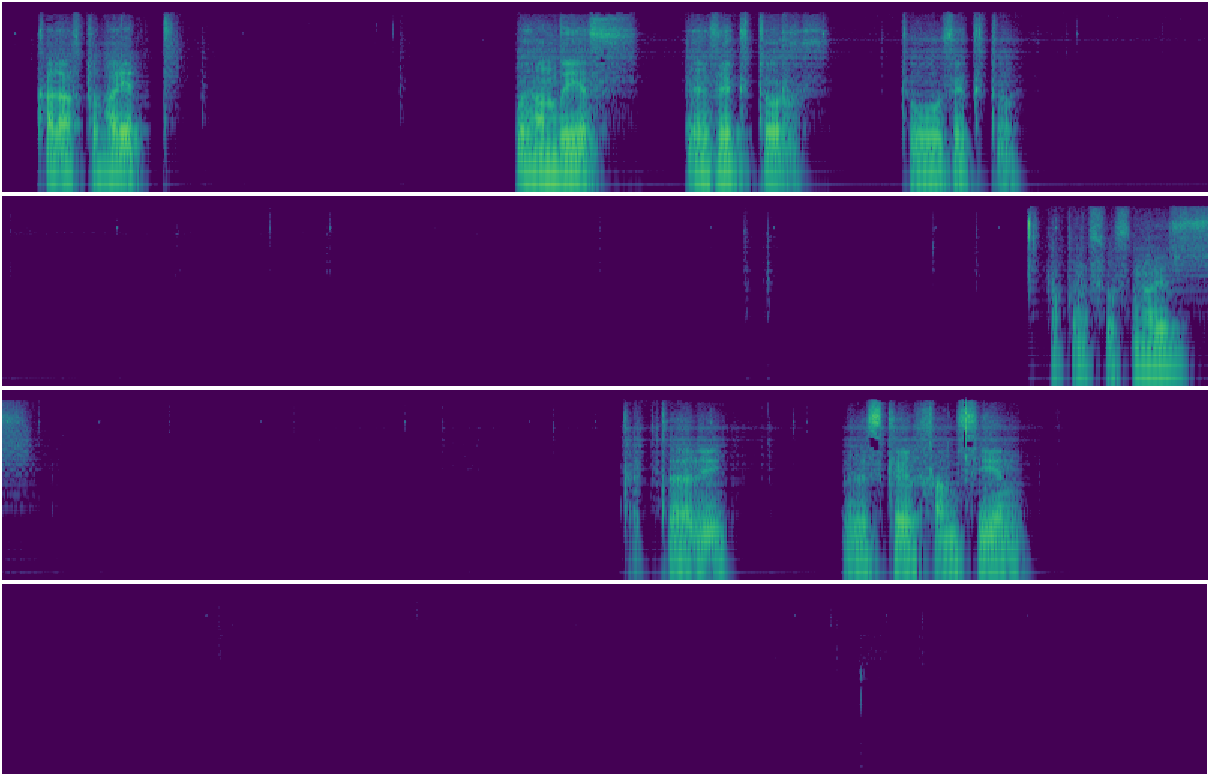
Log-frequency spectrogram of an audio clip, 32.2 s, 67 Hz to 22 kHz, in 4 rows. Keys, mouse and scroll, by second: 0.0-1.1 drag, 1.5 alt+shift+middle click, 3.9 alt+shift+middle click, 5.4-8.1 drag, 8.8-9.8 drag, 10.2-12.0 drag, 12.7 alt+shift+middle click, 13.1 ctrl+alt+middle click, 14.2 alt+shift+middle click, 14.6 ctrl+middle click, 15.0 alt+shift+middle click, 16.1 alt+shift+middle click, 16.7 click, 17.8 click, 18.7 alt+shift+middle drag, 19.6 alt+shift+middle click, 20.0 alt+shift+middle click, 20.5 ctrl+alt+middle click, 21.3 click, 25.4-26.9 drag, 28.9 scroll down 2, 29.4 alt+shift+middle click, 29.9 alt+shift+middle click, 30.9 click.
